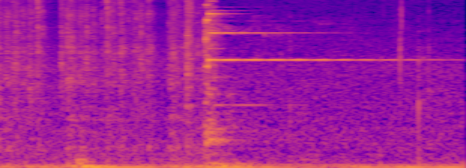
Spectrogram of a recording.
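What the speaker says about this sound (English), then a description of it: "There goes the bell because he's blocking another control point" A control point warning bell sounds in the Railroader train simulation game, a bright ringing tone with sustained high partials starting partway in and fading out, heard alone without talk.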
